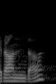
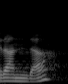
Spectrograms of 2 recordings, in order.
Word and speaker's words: Randa: So the Egyptians will say Randa, and the Palestinians will say Randa, and the British teachers at my school would say Randa.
